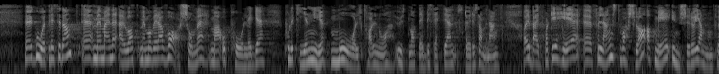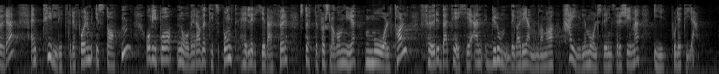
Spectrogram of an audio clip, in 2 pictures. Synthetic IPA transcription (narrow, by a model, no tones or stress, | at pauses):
ɡuːəpʰɾɛsɪd̪ɛnt̪mɛmæɪnəɾʔɑʉɑt̪mɛmɔʋæːɾəʋɑ̰ːʂɔmːəmɛʔɔpʰoːlɛɡːəpʰʊlɪt̪ʰiːənːyːəmoːlt̪ʰɑːlnoːʉːt̪nɑt̪̚d̪ɛblɪsɛt̪ːɪɛɪnst̪œɾəsɑmːənhɛŋːʔɑɾbæɪd̪əɾpɑʈiːəɦɛfɔɭɛŋst̪ʋɑʂɭɑʔɑt̪mɛʔʏnʂəɾɔjɛnːʊmføːɾəæɛɪnt̪ʰɪlːɪt̪sɾɛfɔɾmɪst̪ɑːt̪n̩ʔɔʋɪpʰɔnoːʋæːɾɑnd̪ət̪ʰɪd̪spʊŋkt̪ɦɛlːəɾɪçːəd̪æɾfɔɾst̪œt̪ːəfɔʂɭɑːɡəɔmnyːəmoːlt̪ʰɑlfœɾd̪æt̪ʰeːçeːʔɛ̰ɪnɡɾʉnd̪ɪɡɑɾəjɛnːɔmɡɑŋɑʋhæɪləmoːlst̪yːɾɪŋsɾɛʂiːməɪpʰʊlɪt̪ʰḭːə̰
